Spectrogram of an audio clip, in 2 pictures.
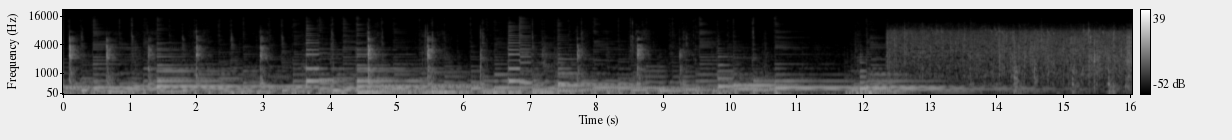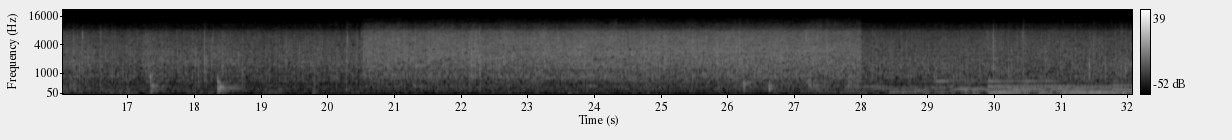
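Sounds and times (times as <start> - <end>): vegetables sizzling in frying pan: 12.3 - 32.0.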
